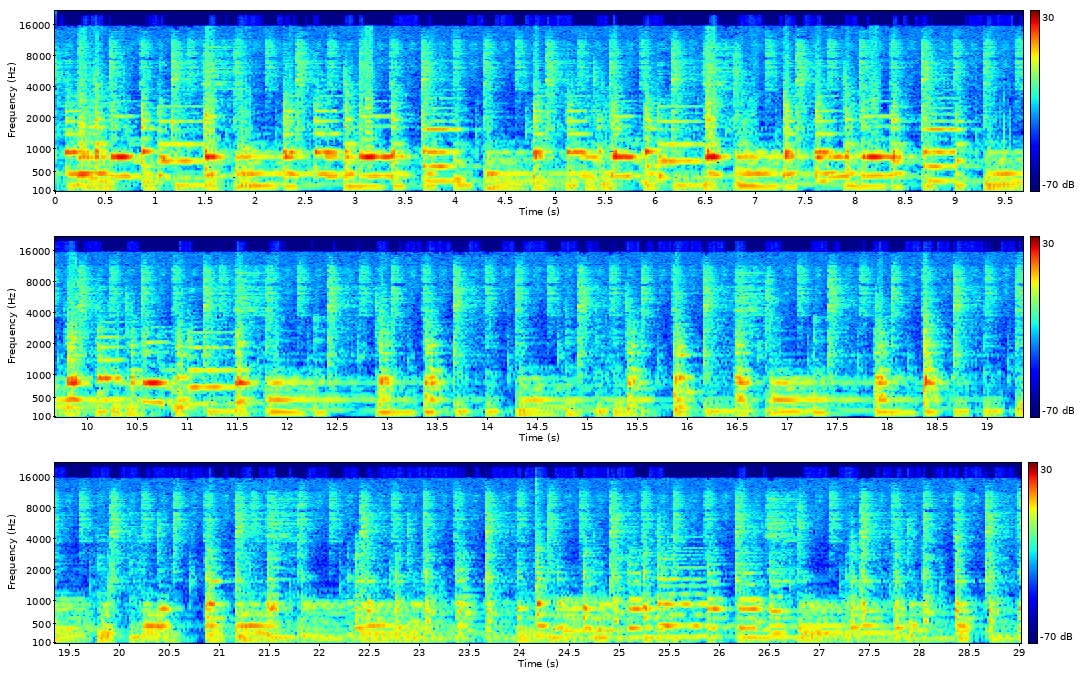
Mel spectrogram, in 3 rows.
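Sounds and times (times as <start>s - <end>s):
organ chords: 0.0s - 29.0s
piano notes: 0.0s - 29.0s.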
